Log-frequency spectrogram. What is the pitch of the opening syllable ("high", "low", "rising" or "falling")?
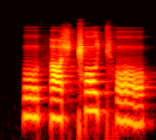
low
